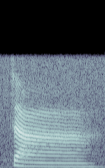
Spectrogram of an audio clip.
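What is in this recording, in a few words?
"zaa6", Cantonese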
